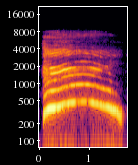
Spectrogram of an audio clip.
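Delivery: high, slow sing-song talking down; mocking a sugary hello as if to a child; condescending greeting. Mimicking the lady greeting her like she's stupid, patronizing sing-song. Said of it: "talking to me like I'm a stupid person".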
